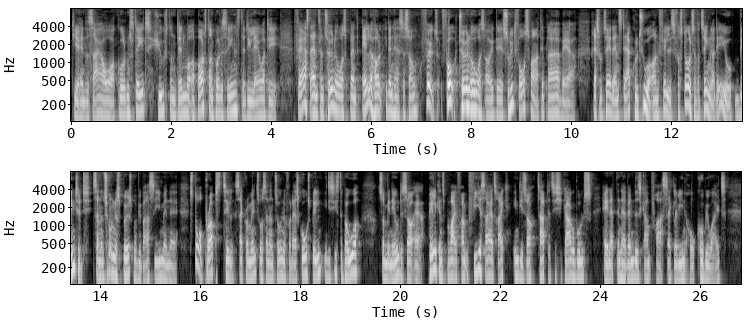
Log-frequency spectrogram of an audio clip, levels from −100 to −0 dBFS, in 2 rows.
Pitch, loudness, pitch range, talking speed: 130 Hz, -22 LUFS, 120-145 Hz, 245 wpm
